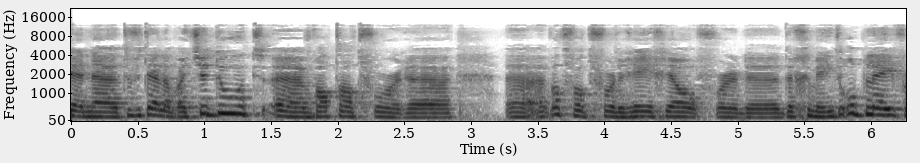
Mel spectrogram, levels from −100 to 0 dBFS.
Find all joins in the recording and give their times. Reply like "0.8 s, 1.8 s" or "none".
none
